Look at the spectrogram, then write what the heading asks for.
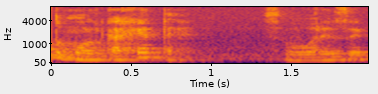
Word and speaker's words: molcajete: So this is a Spanish word, and so you can't really say it in English. It's kind of hard to say it if you try to spell it out. So that's why I'm telling you right now. It says molcajete.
